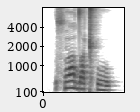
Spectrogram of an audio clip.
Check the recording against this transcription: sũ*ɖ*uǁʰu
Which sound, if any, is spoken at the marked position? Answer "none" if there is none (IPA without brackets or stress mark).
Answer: dˤ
